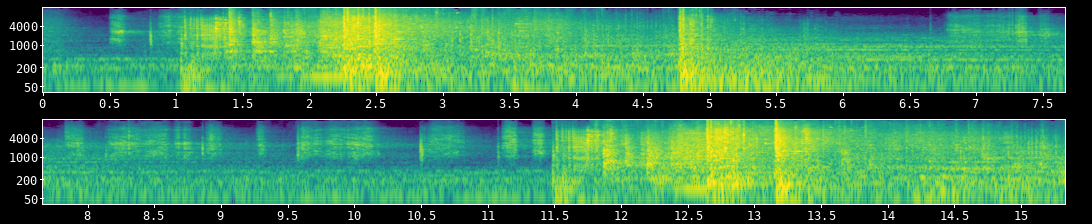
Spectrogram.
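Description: A metal locker topples and crashes to a wooden floor with a loud clang.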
